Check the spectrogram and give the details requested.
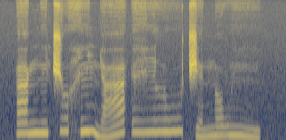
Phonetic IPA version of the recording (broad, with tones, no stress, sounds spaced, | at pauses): a˦ ŋ ĩ˦ t͡ʃ ʊ˦ h ĩ˦ ɲ a˨˦ | ɣ i˦ l uː˦ t͡ʃ ɛ˨ n ɔ˦ β ĩ˦˨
